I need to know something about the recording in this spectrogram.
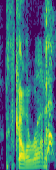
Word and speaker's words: Colorado: I say Colorado Colorado Colorado you got to keep your mouth open when you say it Colorado freaking V triloquist Colorado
